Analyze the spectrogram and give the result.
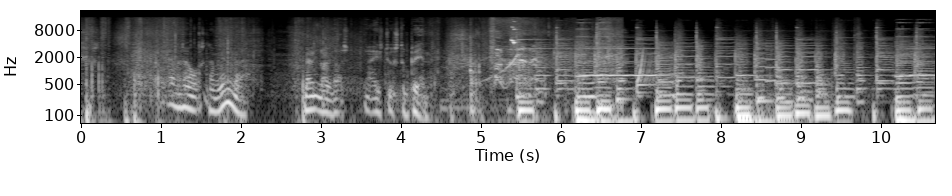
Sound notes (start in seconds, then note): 5.1 laughing; 6.8 playful music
